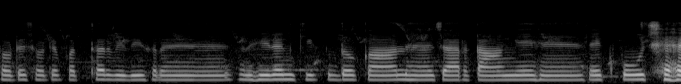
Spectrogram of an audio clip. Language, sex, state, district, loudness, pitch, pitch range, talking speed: Hindi, female, Bihar, Darbhanga, -30 LUFS, 215 Hz, 210-220 Hz, 150 wpm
